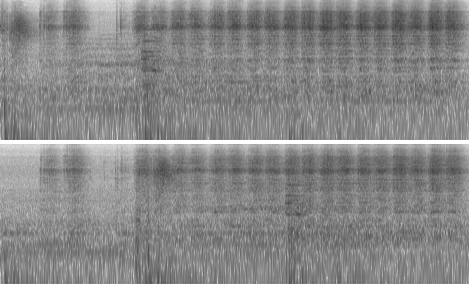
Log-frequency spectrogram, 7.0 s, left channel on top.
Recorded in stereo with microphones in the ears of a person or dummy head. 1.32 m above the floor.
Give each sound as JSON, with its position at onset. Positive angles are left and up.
{"t": 0.6, "sound": "sawing", "side_deg": 50, "distance_m": 4.0}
